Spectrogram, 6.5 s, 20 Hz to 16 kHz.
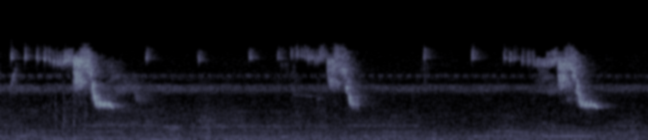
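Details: Blue-black grassquit at a song tournament in Jacarepaguá, Rio de Janeiro, 18 November 2017: three short, high buzzy notes that sweep downward, about two seconds apart, over a steady high insect-like hiss and faint background chirps.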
